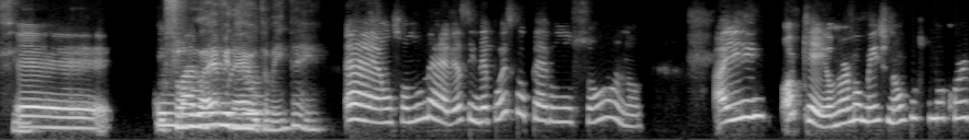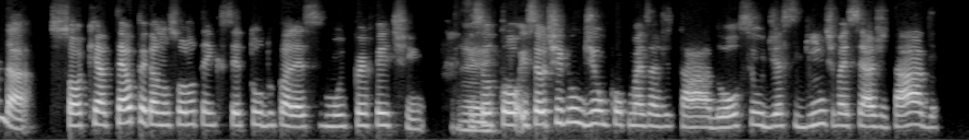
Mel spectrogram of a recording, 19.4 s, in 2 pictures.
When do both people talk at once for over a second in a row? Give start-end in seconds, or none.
1.5-2.8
